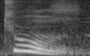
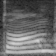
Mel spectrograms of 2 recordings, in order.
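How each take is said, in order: First: It has an 'oo' vowel and no b. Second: It has an 'aw' vowel and a sounded b. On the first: The speaker calls it right. "बल्कि it is pronounced as टूम" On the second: The speaker calls it wrong. "ये ना टॉम्ब है"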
